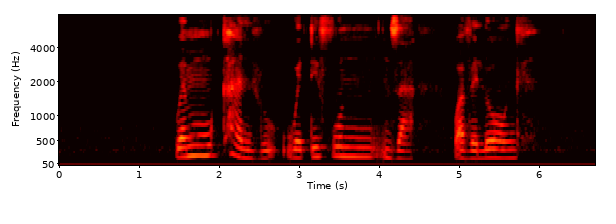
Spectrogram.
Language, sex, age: Swati, female, 21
